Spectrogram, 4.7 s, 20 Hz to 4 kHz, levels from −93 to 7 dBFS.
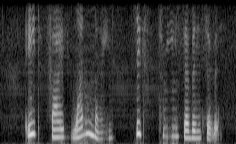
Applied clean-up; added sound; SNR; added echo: neural separator model SepFormer WHAM!.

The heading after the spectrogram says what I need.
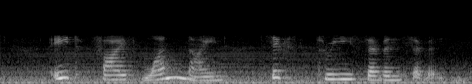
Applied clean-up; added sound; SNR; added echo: none; Bowed string instrument; 17 dB; none.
